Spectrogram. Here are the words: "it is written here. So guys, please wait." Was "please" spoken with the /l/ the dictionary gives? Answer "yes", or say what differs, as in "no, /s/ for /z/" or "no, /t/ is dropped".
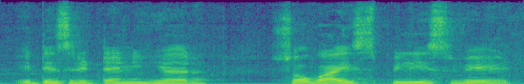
no, /l/ is dropped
